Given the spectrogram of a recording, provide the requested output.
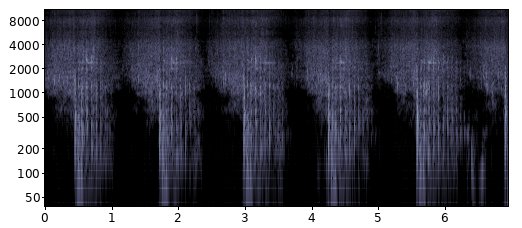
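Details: Mini hydraulic ram pump (hidram) rated 150 psi: steady surges every ~1.3 s, each a rushing slosh then a clack, cycling normally.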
